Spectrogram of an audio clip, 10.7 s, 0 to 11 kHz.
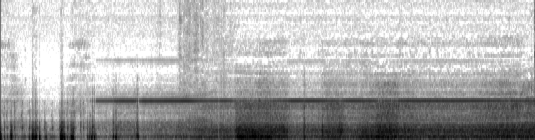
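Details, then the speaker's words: GEC BC505 (Transistor 7) 1960 two-waveband transistor portable, bought cheap and working on its old battery, before capacitor replacement: switch clicks, then steady hiss with faint high whistle and no clear programme, weak noisy long wave reception, though it sounds powerful enough. "There is something there, but it's barely legible. But it's working and it sounds powerful enough, so what am I going to do with it?"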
